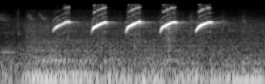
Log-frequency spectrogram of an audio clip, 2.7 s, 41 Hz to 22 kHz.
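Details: Five rising upslurred whistled chirps from a male olive-backed tailorbird calling a female, each sweeping upward and spaced about 0.35 seconds apart, loud and clear.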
